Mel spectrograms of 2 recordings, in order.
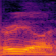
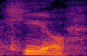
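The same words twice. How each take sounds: First: Rio is said without the local accent. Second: Rio is said with the local accent. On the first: The speaker calls it wrong. "we don't say Rio" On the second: The speaker calls it right. "You gotta say it with the accent"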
